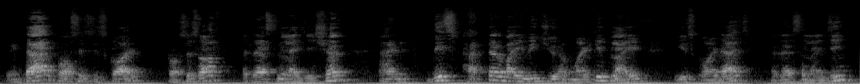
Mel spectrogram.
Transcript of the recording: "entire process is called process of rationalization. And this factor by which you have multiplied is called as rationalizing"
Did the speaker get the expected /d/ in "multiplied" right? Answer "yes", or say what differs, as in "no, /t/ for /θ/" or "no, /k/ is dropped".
yes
